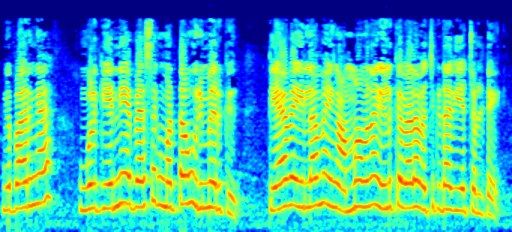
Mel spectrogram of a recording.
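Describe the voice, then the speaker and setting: A woman's voice: very high-pitched, racing, bright, forceful tone. Woman voicing a defiant young daughter-in-law. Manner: defiant, talking back. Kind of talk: cartoon voice acting.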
